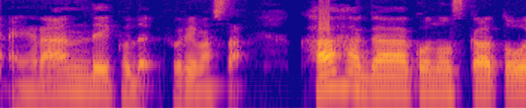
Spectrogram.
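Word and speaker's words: 選んで: kata erabu, erabimas artinya memilih, memilih ya, jadi bacanya erande kuremashita. Haha ga kono skirto o erande kuremashita.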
